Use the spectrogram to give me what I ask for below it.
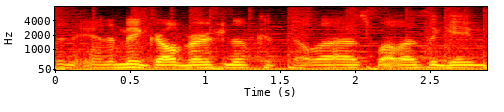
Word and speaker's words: Cthulhu: There's an anime girl version of Cthulhu as well as the game Chaos Code.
